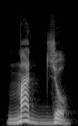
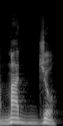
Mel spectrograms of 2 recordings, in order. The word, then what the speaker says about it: maggio: forte marzo con marzo aprile maggio quindi una doppia maggio maggio giugno anche g n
